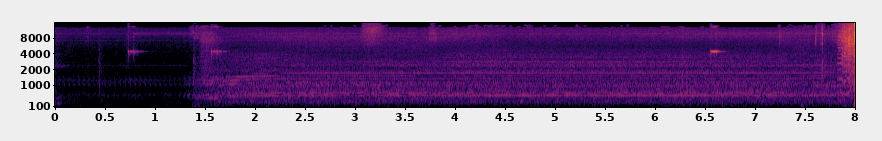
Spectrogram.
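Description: Bench DC power supply humming with a faint whine as its output is turned up into a heavy load (two thin wires in parallel). The hum starts about a second and a half in, rises briefly in pitch, then holds steady.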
